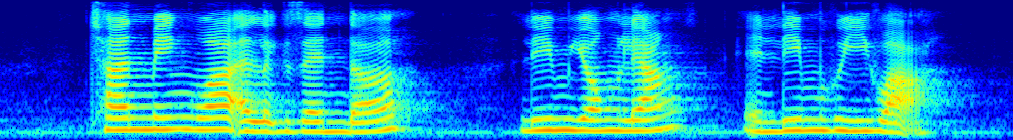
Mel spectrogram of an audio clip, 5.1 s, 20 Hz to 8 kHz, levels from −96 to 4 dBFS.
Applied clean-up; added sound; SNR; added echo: none; none; none; none.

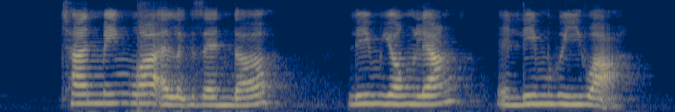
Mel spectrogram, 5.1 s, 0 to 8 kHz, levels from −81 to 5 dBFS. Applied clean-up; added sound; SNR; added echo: neural separator model SepFormer DNS4.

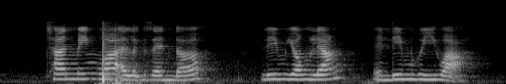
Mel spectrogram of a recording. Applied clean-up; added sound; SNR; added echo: none; Fireworks; 7 dB; reverberation time 0.2 s.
